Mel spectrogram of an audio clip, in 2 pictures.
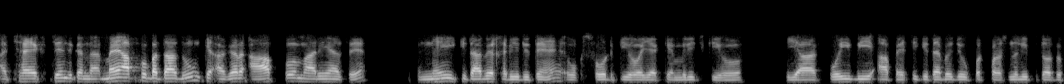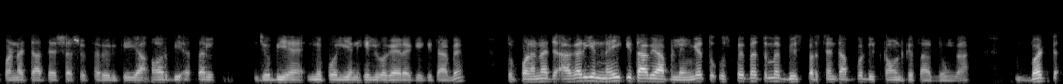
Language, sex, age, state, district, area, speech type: Urdu, male, 18-30, Uttar Pradesh, Saharanpur, urban, conversation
